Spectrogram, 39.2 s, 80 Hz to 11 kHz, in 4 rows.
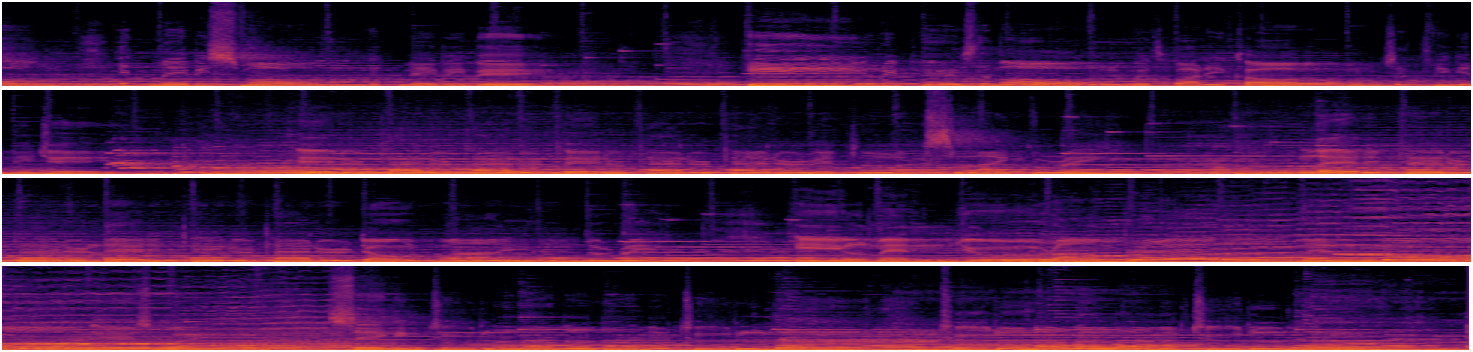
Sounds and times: Soul music: 0:00.0 - 0:39.1.

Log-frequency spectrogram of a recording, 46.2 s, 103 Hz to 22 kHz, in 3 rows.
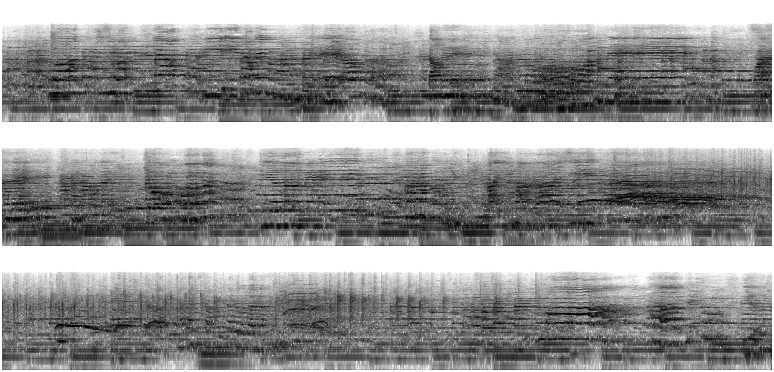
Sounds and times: Female singing: 0:00.0 - 0:29.4, 0:40.2 - 0:46.2
Music: 0:00.0 - 0:46.2.

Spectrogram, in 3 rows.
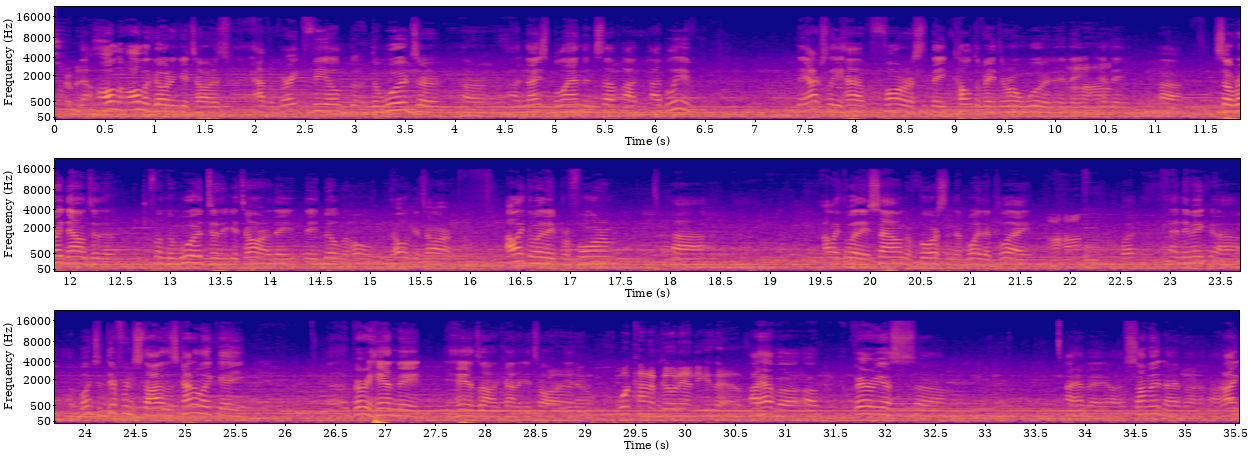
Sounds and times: Speech: 0:00.0 - 0:06.4, 0:07.4 - 0:15.8, 0:16.4 - 0:17.4, 0:18.0 - 0:18.4, 0:19.6 - 0:25.6, 0:26.4 - 0:32.6, 0:33.8 - 0:35.5.

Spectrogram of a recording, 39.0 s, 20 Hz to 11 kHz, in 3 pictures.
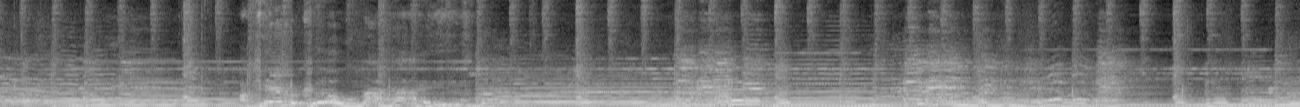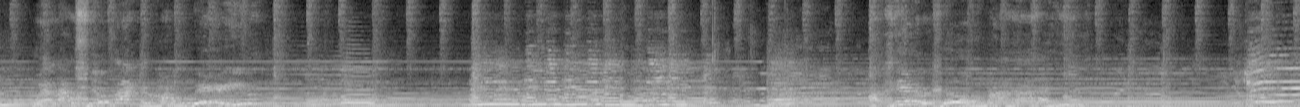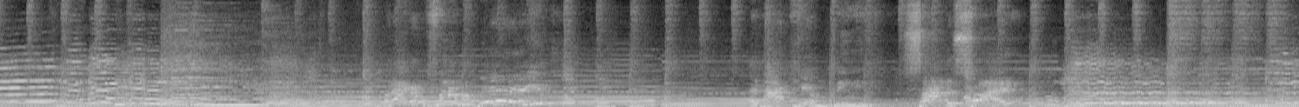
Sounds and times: Music: 0:00.0 - 0:38.9.

